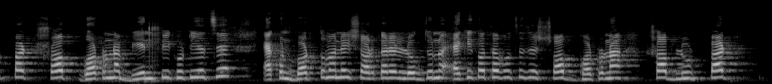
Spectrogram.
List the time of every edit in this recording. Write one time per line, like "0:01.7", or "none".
none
